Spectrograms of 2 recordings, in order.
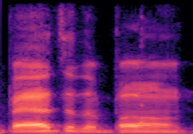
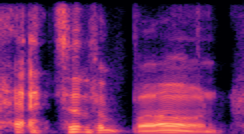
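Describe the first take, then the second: First: Said in the usual way. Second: Amused slow laugh through words. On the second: Real, not acted. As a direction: chuckle as you say it. Repeating song title amused.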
